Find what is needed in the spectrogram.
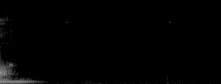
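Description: A man's voice trails off at the start, then near silence with two faint clicks about a second apart.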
